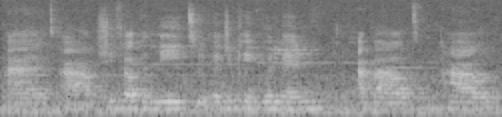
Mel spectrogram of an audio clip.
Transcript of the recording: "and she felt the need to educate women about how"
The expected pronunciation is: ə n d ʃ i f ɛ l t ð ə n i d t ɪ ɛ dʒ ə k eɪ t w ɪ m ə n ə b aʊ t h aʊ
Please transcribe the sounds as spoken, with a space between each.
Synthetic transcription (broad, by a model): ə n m ʃ i f ɛ l t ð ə n i d t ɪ ɛ dʒ ə k eɪ t w ɪ m ə n ə b aʊ t h aʊ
